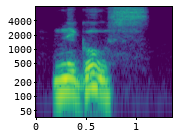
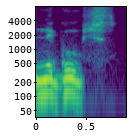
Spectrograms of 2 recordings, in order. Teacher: It's like a slur that makes the S sound more like a sh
